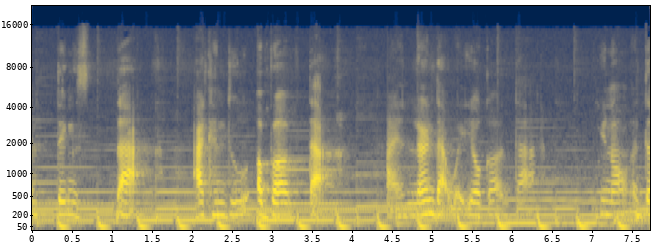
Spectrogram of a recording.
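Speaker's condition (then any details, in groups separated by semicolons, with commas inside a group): Cerebral palsy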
